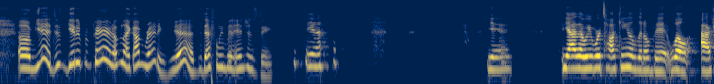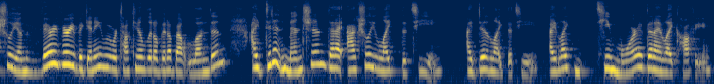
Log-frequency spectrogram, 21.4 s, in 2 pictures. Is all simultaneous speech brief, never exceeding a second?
Yes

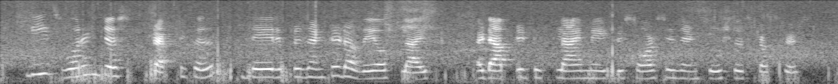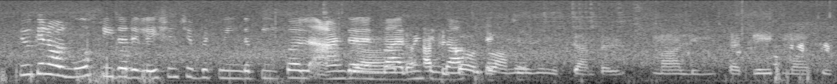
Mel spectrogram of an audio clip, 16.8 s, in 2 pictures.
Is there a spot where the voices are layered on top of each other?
Yes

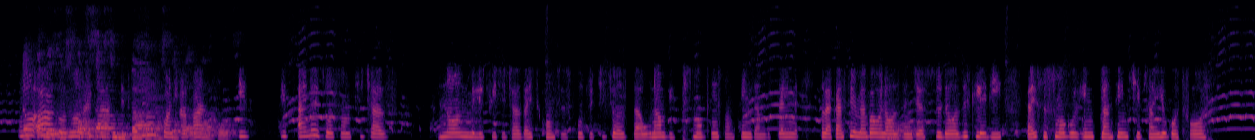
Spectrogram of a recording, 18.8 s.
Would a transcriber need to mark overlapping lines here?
Yes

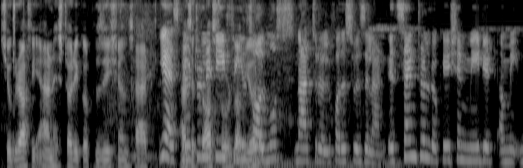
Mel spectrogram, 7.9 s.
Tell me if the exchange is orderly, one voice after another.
No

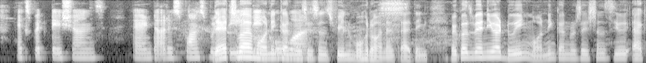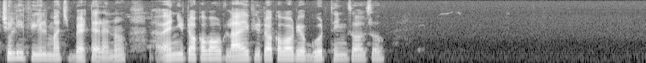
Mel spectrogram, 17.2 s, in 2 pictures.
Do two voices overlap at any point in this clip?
Yes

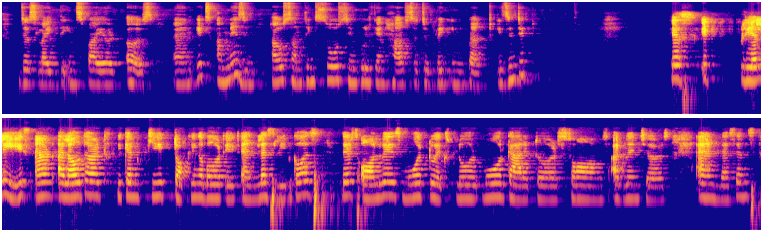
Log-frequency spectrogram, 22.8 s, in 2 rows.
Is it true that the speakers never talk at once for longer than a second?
Yes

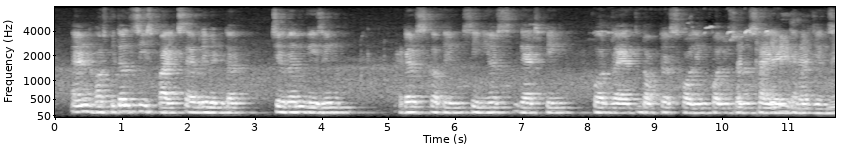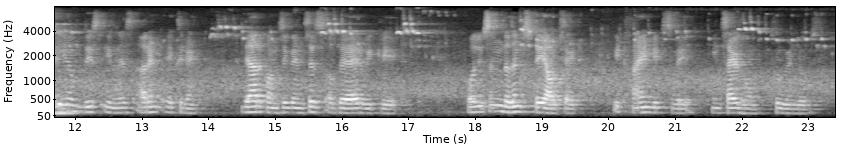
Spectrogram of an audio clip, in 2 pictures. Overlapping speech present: Yes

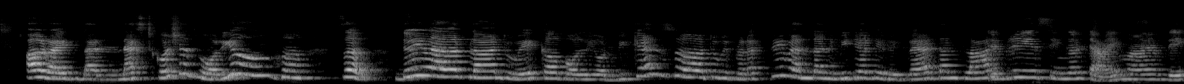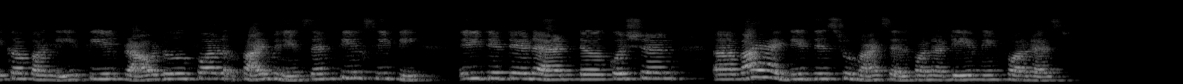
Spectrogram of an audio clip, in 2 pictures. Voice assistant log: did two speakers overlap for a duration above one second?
No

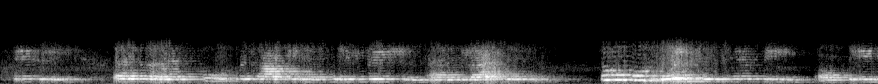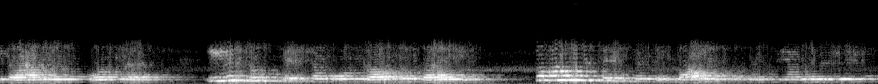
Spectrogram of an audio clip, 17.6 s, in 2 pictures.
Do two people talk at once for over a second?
No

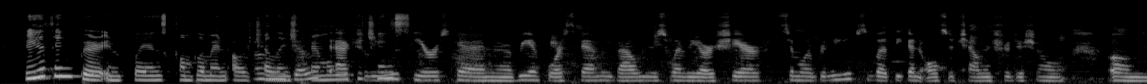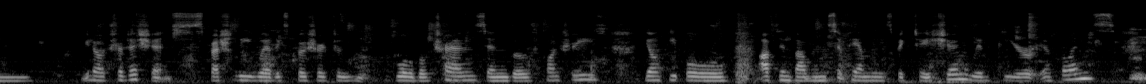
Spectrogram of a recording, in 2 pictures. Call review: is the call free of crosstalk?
No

